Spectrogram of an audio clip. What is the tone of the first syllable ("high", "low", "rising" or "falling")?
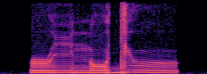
low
